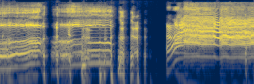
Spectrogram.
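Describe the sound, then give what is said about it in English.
A voice imitates how Hitler might scream, loud, strained screaming and groaning: a long wavering moan breaking into choppy grunts, a brief silence, then a sustained high-pitched wail, loud. “You think he just screams?”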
